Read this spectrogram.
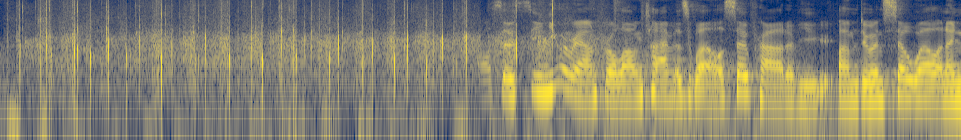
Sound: applause

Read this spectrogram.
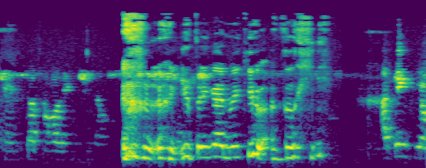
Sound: laugh

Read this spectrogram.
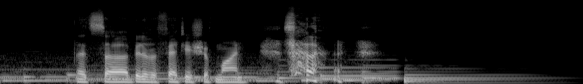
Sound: laughs

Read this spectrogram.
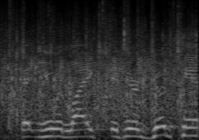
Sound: clapping

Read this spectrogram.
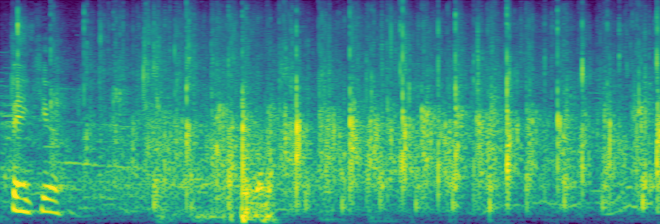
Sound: applause

